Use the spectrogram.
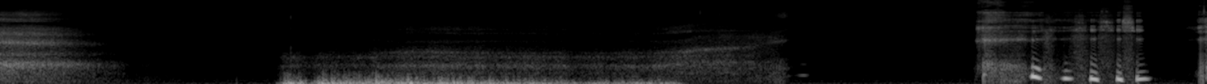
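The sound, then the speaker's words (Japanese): A soft breath is blown close into the microphone as one low, rushing gust lasting a couple of seconds. Quiet whispery voice sounds come before and after it. “油断してたでしょ。ふうふうされるともっと気持ちよくなっちゃうね。”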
